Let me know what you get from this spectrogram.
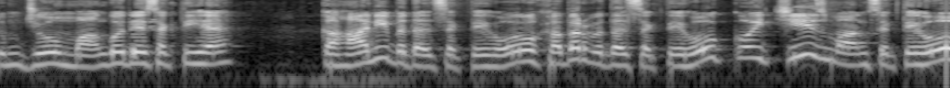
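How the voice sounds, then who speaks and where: A woman voicing a talkative, cheeky male magic television in a cartoon story, teasing the family in a slow, chatty manner. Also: medium pitch, darkish tone, lightly acted. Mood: boastful. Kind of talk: Hindi cartoon voice acting.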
